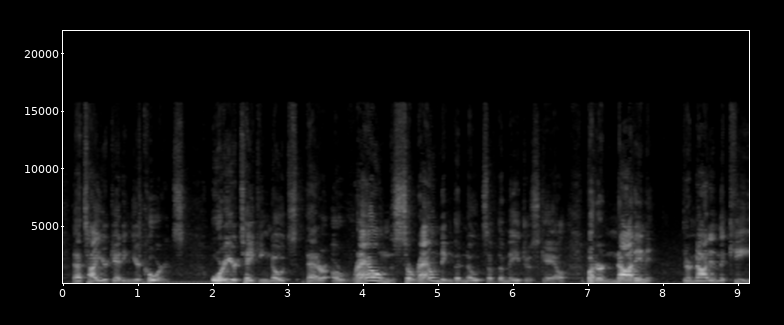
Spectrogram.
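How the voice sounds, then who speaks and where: This man has an ordinary speaking voice with an American accent, fairly high in pitch and with ordinary pitch variation. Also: moderate pace. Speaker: guitar teacher. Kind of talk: tutorial.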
